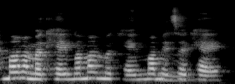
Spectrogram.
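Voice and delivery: ordinary talk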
